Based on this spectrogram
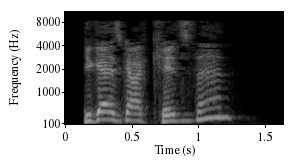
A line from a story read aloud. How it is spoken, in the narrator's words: Boney chirped, as if she had discovered good news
